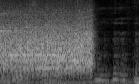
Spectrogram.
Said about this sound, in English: Little applause there.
